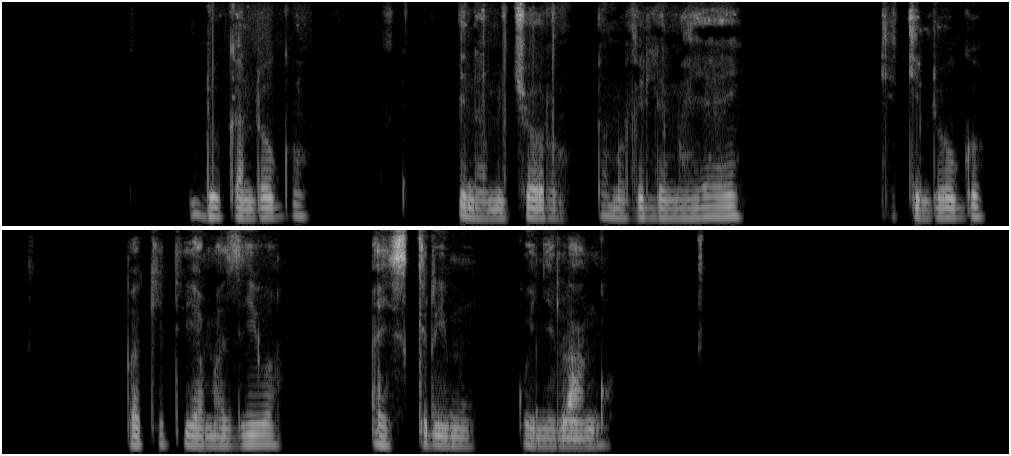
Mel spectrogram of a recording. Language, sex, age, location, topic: Swahili, male, 25-35, Nakuru, finance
